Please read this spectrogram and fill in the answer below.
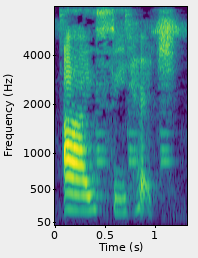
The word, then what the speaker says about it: sandwich: SANDWICH. Most times we say sandwich. It is wrong. It is pronounced sandwich. Sandwich. The D is silent.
